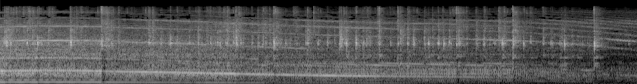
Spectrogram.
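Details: Motor removed from a 1989 Soviet Uralec vacuum cleaner, run on reduced voltage of about 50–60 V: whine falls steadily as it slows, with loose irregular ticking and rattling throughout from sand and dust in the turbines.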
